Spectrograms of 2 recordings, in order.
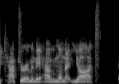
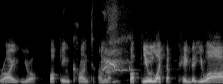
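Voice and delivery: put-on British accent. Taking turns doing impressions with the others, speaker gives a Billy Butcher impression. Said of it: "do our best Bully Butcher impressions".

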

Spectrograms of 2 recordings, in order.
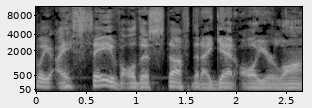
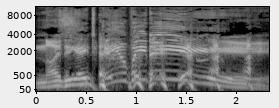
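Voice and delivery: radio announcer delivery, higher and louder; 10 semitones higher, 5 dB louder than usual. Showing how a whole show in announcer style would sound: announcer voice. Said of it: "do a whole show of that".

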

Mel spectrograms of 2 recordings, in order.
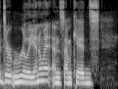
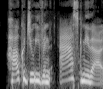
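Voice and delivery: mock lofty, haughty, affronted indignation; 4 semitones higher than usual. Acting out how they react when asked if they did it, mock haughty outrage. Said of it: "the level of outrage".

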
